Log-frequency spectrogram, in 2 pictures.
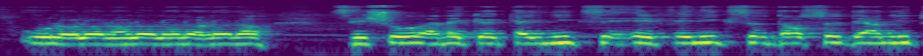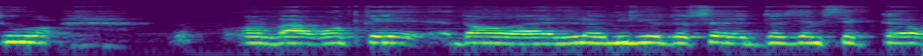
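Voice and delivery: lively live play-by-play; motorsport commentator. Real, not acted. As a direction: call the race as it happens. (commentateur de course automobile)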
